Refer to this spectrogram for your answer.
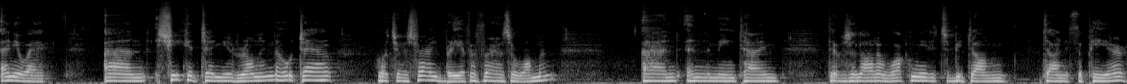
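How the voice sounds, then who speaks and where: In a Northern Irish accent, a woman speaks at a moderate pace with a very deep, low pitch and a dark, mellow tone. Her loudness stays very even, and she leaves long, frequent pauses. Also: fairly even intonation. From Northern Ireland. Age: 70s. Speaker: author and former nurse. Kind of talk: interview answer.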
